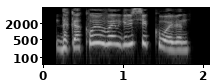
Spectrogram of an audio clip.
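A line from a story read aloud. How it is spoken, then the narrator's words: Laughing. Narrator (Russian): рассмеялась Марфа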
